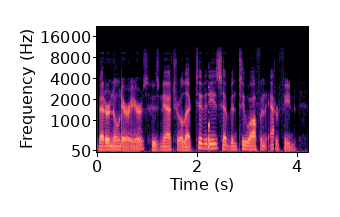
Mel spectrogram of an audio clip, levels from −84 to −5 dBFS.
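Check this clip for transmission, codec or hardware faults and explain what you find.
There are three short glitches in this speech, all of the same kind: at 0.46 to 0.49 s, 2.21 to 2.24 s and 3.52 to 3.55 s. Each lasts about one MP3 frame of 26.1 ms. The likely cause is a broken MP3 bit reservoir. When frames are dropped, the next frame reaches back for borrowed data and finds bytes from some other frame instead. The speech briefly garbles and skips forward at each of those points.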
